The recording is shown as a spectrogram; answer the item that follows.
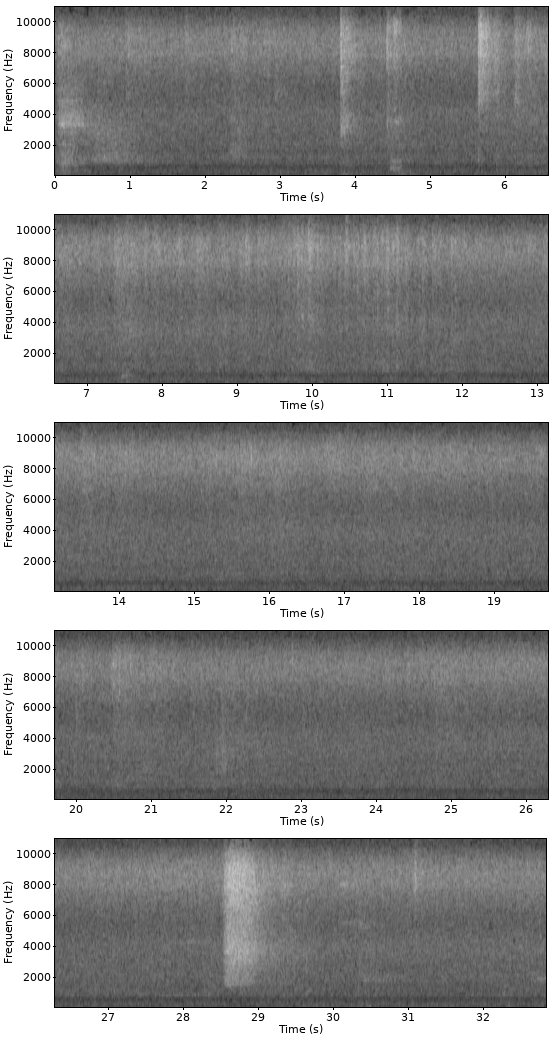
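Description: Steady background noise of a large airport terminal corridor, with a few short hisses, the loudest near the end.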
